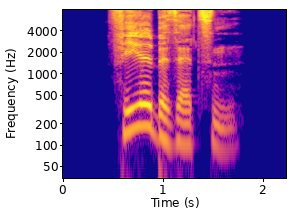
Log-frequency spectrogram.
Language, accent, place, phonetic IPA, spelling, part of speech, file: German, Germany, Berlin, [ˈfeːlbəˌzɛt͡sn̩], fehlbesetzen, verb, De-fehlbesetzen.ogg
- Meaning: 1. to miscast 2. to misassign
